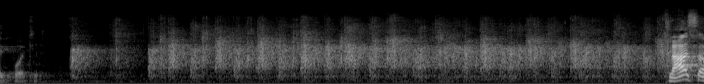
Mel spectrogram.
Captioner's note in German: Beifall BÜNDNIS 90/DIE GRÜNEN und vereinzelt CDU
